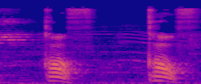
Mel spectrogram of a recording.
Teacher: Huruf qaf ini tempat keluarnya dari pangkal lidah dengan langit-langit atas yang berdaging. Qaf, qaf dari pangkal lidah.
